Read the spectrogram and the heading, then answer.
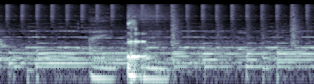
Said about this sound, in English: He's in the room. He's burping right now.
